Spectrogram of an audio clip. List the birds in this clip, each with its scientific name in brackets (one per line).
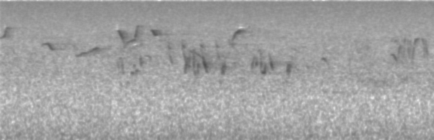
Amethyst Sunbird (Chalcomitra amethystina)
